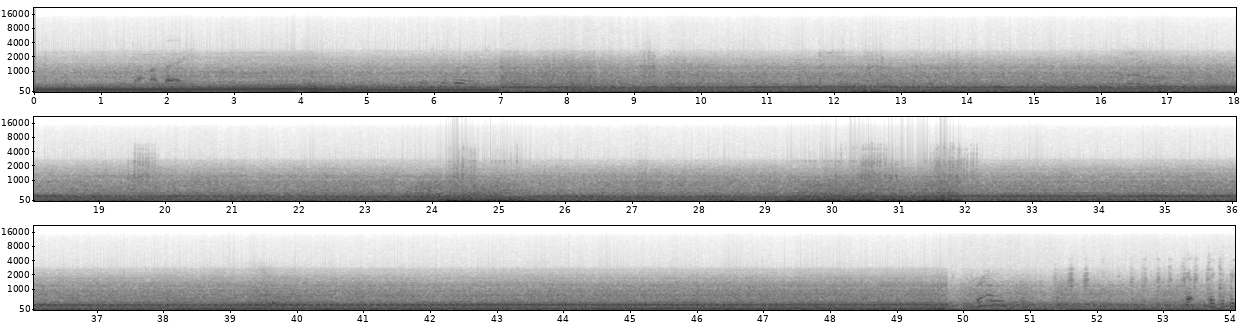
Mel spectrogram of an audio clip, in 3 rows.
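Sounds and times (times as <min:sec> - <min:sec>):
truck engine and road noise: 0:00.0 - 0:54.0.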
